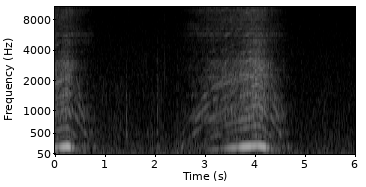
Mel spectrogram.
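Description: Small brushed DC motor of a cordless rotary multitool, current-limited to two amps, spun by hand and whining up to speed, then running down. A first run winds down in the first second; a second rises from about two and a half seconds in and dies away about two seconds later. The motor will not start by itself and has to be nudged, which the owner takes for a fault in the motor.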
